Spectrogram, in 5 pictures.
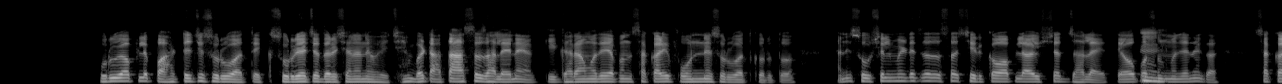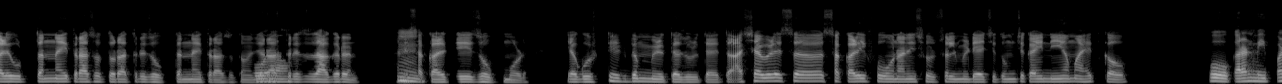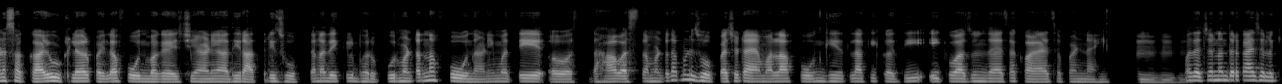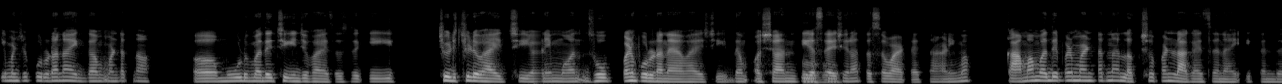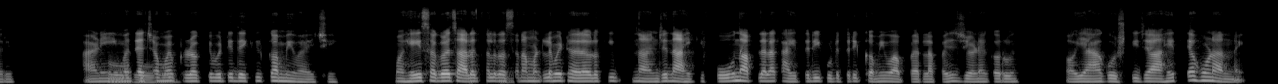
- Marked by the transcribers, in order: chuckle; other background noise; tapping; in English: "प्रॉडक्टिव्हिटी"
- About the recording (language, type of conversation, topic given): Marathi, podcast, सकाळी तुम्ही फोन आणि समाजमाध्यमांचा वापर कसा आणि कोणत्या नियमांनुसार करता?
